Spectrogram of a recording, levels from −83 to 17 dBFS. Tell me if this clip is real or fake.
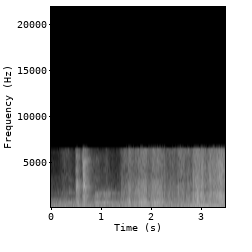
fake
